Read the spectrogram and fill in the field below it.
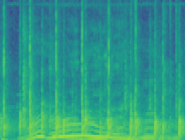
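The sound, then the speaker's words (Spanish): A short burst of scattered clapping runs under a drawn-out voiced whoop that rises and falls in pitch, steady and fairly loud throughout, applause welcoming a female guest. “Tenemos una invitada que siempre hay que darle un aplauso un aplauso, Por favor.”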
